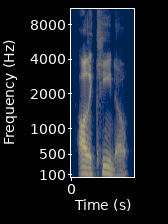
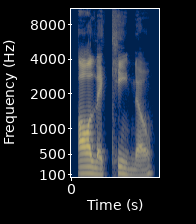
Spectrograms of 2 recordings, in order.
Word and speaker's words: Arlecchino: Harlequin, the name Harlequin, it not only comes from, it's pronounced Arlecchino, Arlecchino.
